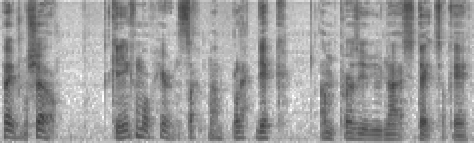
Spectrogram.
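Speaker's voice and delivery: a hammed-up presidential address; Obama impression. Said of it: "a voice of Obama?".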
